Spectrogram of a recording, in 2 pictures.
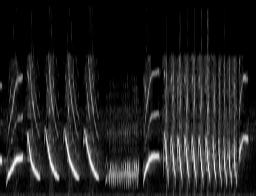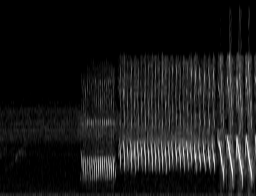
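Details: Canary song in rapid phrases: falling whistled notes, a buzzy burst, quick rattling trills, a brief pause, another buzz, then a long fast trill and descending sweeps.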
